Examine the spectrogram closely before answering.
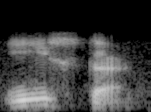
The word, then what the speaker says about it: Ishtar: the Golden Fleece anyway the mother goddess ishar originally pronounced Easter so it tells you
